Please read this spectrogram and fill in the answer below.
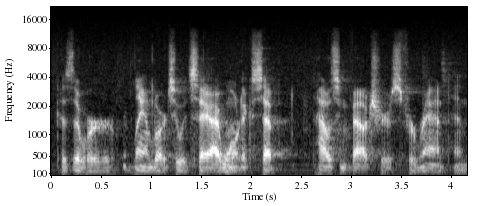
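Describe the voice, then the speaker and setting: A man explaining matters as a city official at a meeting, measured and matter-of-fact. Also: very deep voice, flat delivery, bright, forceful tone. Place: council meeting room. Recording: faint hum on meeting audio.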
